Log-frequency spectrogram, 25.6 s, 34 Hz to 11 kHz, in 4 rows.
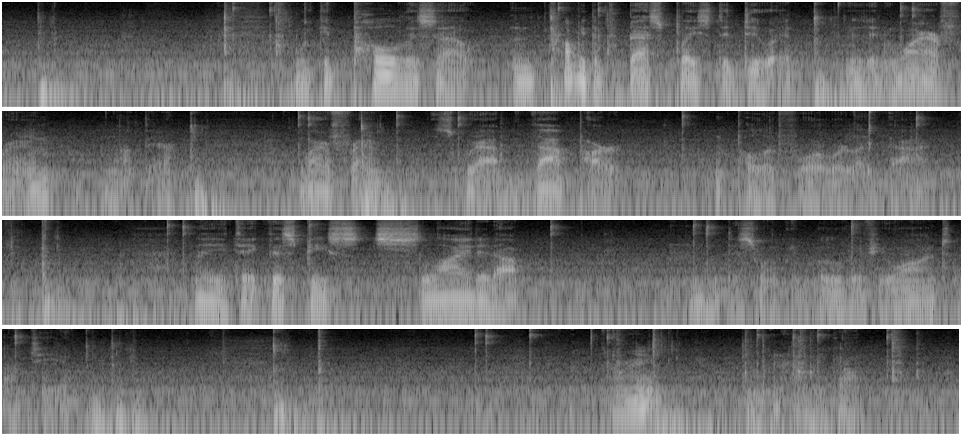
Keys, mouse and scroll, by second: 0.3 KP_7, 1.2-1.5 scroll down 2, 1.5 shift+middle click, 2.1-3.3 scroll up 2, 3.3-3.7 scroll down 1, 3.7 shift+middle click, 5.4 z, 7.7 z, 8.8 b, 9.7-10.7 scroll up 2, 10.7 scroll up 1, 10.9 click, 13.1 Tab, 13.9 click, 14.8 click, 17.4 click, 18.4 click, 19.9 alt+a, 21.0 z, 22.7 middle click, 23.6 alt+a, 23.8-24.2 scroll down 2, 24.2 shift+middle click, 24.6 middle click, 25.3-25.5 scroll up 2.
